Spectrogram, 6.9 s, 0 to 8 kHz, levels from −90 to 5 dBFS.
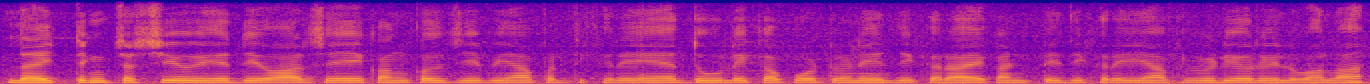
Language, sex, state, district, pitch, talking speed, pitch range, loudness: Hindi, male, Haryana, Charkhi Dadri, 170 Hz, 260 wpm, 165-170 Hz, -18 LUFS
